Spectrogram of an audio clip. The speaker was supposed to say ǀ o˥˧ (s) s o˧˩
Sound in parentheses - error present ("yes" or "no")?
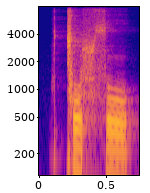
yes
